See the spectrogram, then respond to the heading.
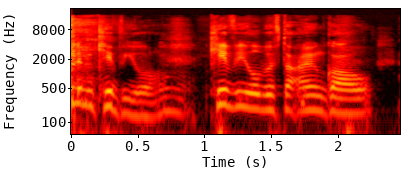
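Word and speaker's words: Kiwior: I don't know how. So is it a V? – I think the Polish pronunciation is Kivior. Yes. Yeah.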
